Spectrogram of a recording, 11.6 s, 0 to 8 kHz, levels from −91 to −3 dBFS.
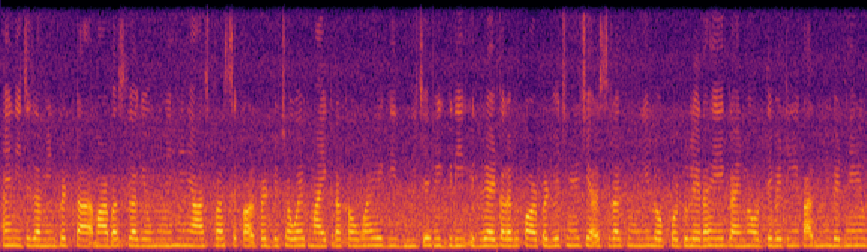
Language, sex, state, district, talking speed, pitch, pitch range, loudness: Hindi, female, Uttarakhand, Uttarkashi, 240 wpm, 220 Hz, 220-225 Hz, -17 LUFS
